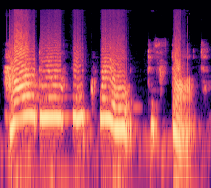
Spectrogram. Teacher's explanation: that sentence starts on a fairly high note, and it continues on that same note until it reaches the word ought.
